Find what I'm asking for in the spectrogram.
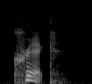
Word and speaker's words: creek: Tim says via email, I have friends in Illinois who pronounce creek as crick.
